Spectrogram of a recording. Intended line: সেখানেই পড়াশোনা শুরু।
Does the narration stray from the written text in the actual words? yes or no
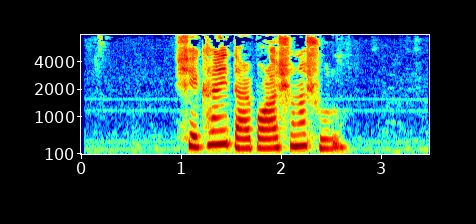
yes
